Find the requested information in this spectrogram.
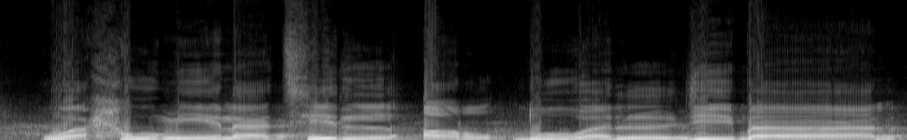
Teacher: Kalau di sini tebal, ra sukun sebelumnya fathah.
